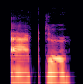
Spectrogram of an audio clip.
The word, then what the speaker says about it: actor: But if a T comes after any other consonant, a lot of times it's going to be pronounced as the true T. For example, actor, doctor, empty. Okay, so we're going to be using the true T sound in those words.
